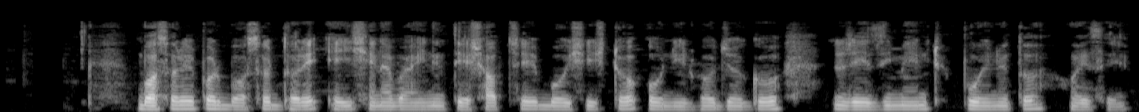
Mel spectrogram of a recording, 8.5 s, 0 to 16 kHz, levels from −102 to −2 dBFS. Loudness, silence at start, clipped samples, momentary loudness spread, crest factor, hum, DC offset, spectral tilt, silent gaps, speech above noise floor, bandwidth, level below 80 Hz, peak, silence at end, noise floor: -32 LUFS; 0.6 s; under 0.1%; 9 LU; 24 dB; none; under 0.1%; -6.5 dB/octave; none; 24 dB; 7.8 kHz; -70 dBFS; -8 dBFS; 0.1 s; -55 dBFS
